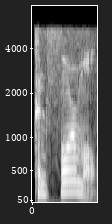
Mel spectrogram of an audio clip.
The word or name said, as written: conformal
